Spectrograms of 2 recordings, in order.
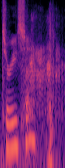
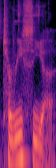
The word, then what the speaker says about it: Teresia: But if I ever like if I blow up Teresa, I just noticed your name is Teresia.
